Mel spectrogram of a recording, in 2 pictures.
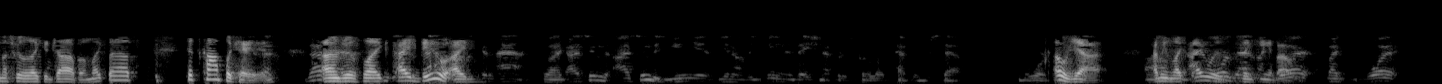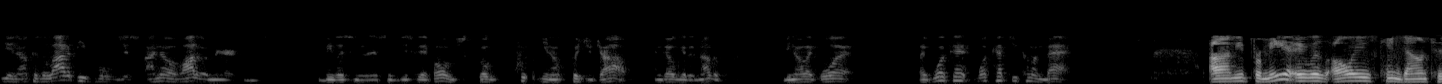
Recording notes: We had some technology issues with this one, which led to us broadcasting for a third time via our phones. Due to the difficulties, I did not give the man a proper intro as I was sweating bullets trying to figure out how to record a podcast over the phone.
